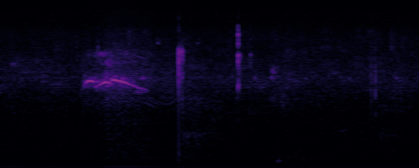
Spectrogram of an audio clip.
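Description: Near silence: room tone, with one faint short wavering chirp about a second in and a few faint ticks.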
